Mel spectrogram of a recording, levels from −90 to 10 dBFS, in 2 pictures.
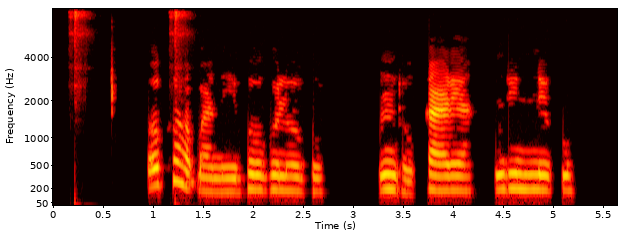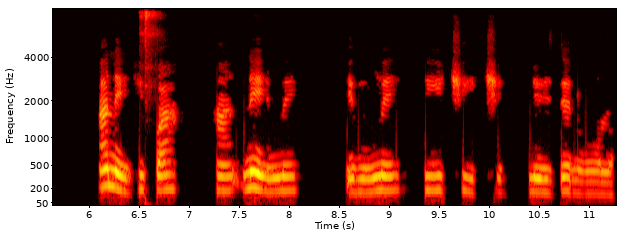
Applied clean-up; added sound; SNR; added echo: none; Tambourine; 17 dB; none.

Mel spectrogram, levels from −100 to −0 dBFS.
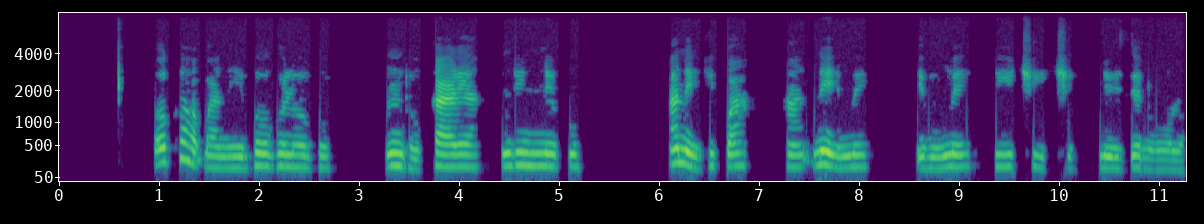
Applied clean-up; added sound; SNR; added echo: none; none; none; none.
